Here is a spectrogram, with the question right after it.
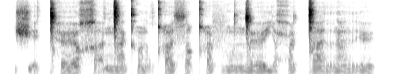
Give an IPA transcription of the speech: ʃɛ̰ ǀʰœː χa̰ŋ͡ǀakʰɔ̃r qʰœsɔqʰøfvɔ̃ ŋ͡ǀœːjħœ ǀarãrø

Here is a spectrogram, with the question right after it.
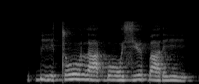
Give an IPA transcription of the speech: ɓi tola ɠo zʲɘɓa ɾi

